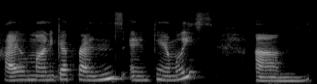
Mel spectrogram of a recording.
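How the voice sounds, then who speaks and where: A middle-aged woman teacher with a Romanian accent giving an informal welcome talk, often pausing to search for words. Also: medium pitch, pushed and bright. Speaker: second grade teacher.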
